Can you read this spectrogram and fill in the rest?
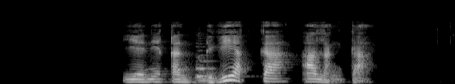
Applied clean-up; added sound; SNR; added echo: none; Bowed string instrument; 11 dB; none.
